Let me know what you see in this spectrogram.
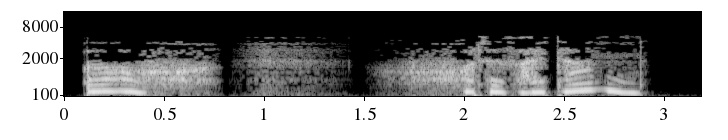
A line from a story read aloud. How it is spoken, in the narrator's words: She murmured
